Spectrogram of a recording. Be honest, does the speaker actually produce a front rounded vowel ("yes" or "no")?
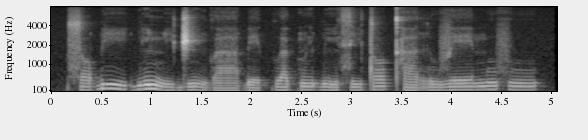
no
